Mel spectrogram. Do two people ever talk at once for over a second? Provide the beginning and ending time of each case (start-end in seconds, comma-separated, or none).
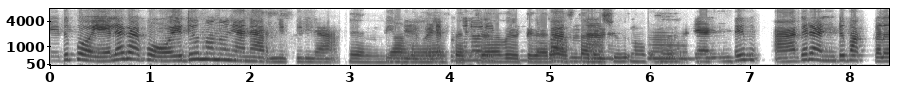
3.4-5.6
